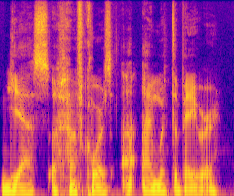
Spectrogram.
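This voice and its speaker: A man playing an awkward, eager young nobleman suitor in an ASMR roleplay, halting, flustered and apologetic. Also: lowish voice, steady tone, gravelly, fairly bright tone, breathy edge, no room sound, full character voice. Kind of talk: scripted ASMR roleplay acting.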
